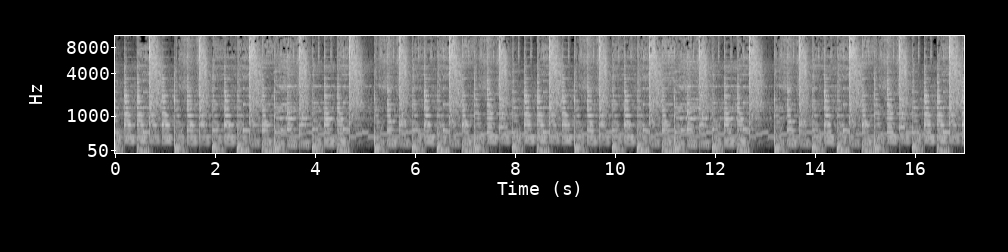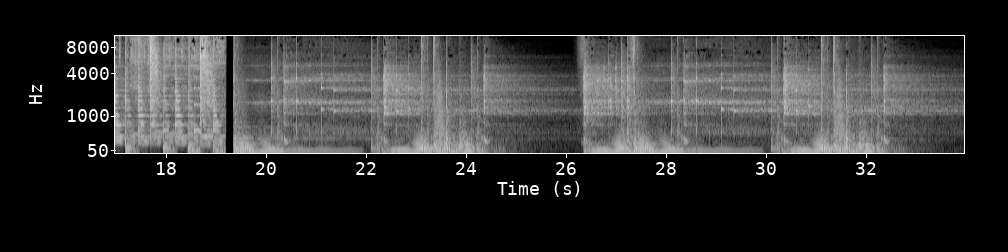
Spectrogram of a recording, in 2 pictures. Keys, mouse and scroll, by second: 0.5 click, 7.2-8.3 scroll down 1, 8.3 click, 12.7-13.6 scroll down 1, 13.6 click, 15.6 ctrl+click, 16.1 alt+scroll down 2, 18.8 click, 24.1 alt+scroll down 1, 26.0 click, 28.3 ctrl+c, 29.2 click, 30.3 ctrl+v, 31.1 click.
